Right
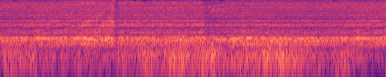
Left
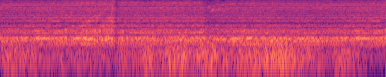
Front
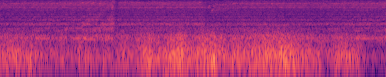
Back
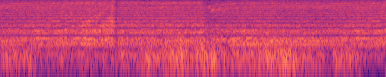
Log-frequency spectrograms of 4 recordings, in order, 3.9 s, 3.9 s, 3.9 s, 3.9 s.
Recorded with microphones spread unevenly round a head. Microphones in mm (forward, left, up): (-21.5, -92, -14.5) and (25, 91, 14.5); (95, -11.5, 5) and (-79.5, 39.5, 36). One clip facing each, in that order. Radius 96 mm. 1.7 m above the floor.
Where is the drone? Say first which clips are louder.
Right 1 dB, back 9 dB; 175° left.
